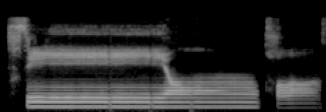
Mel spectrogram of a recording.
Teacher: Sin ketemu qaf huruf tebal, jadi kita harus persiapan menebalkan huruf qaf ketika dengungnya. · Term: ikhfa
